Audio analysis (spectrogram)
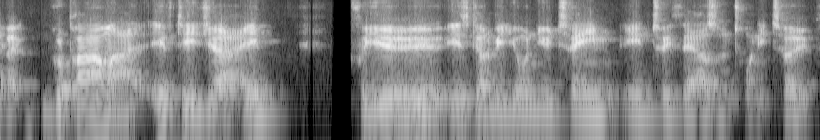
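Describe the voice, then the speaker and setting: A man's voice: lowish voice, bright, forceful tone, rough recording. A man interviewing a cyclist, asking long rambling questions full of "you know" and "um". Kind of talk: casual interview.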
